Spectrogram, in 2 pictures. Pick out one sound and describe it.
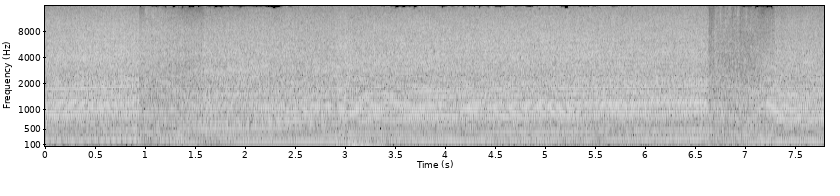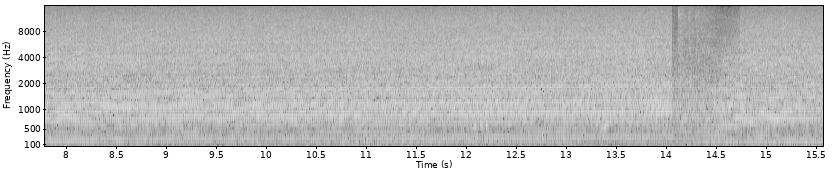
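A racing car engine drops in pitch briefly at each gear change.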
